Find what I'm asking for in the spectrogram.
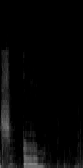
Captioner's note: none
